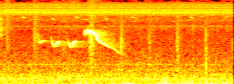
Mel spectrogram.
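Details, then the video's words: A greyish saltator gives one rich whistled phrase, a few wavering mid-pitched notes and then a high note slurring down, with steady insect buzzing underneath. "Pepitero gris voz/Greyish Saltator's voice"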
